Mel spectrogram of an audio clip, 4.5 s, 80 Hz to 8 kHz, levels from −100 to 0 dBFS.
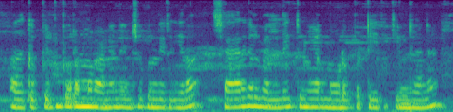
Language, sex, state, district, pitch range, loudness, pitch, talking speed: Tamil, female, Tamil Nadu, Namakkal, 205-225 Hz, -14 LUFS, 210 Hz, 130 wpm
